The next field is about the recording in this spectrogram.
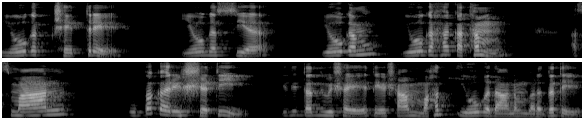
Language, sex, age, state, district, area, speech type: Sanskrit, male, 18-30, Odisha, Puri, rural, spontaneous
